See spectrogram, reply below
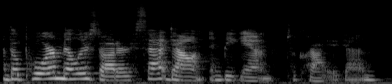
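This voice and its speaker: A woman teacher reading a storybook aloud to children, pausing to explain things simply and ask questions. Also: mid-range voice, lively intonation, fairly bright tone, low-quality recording.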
